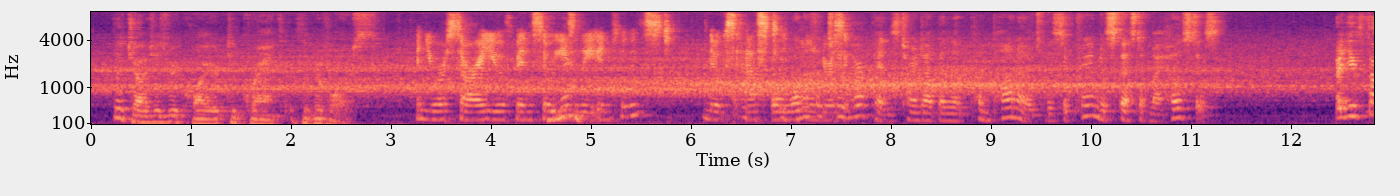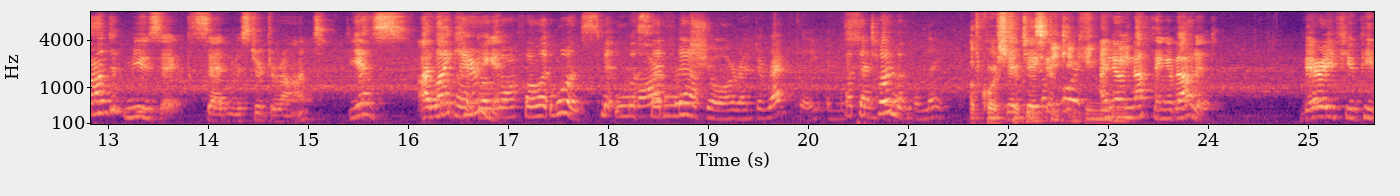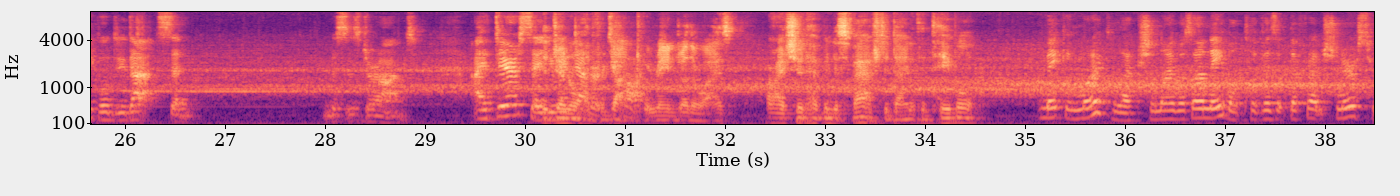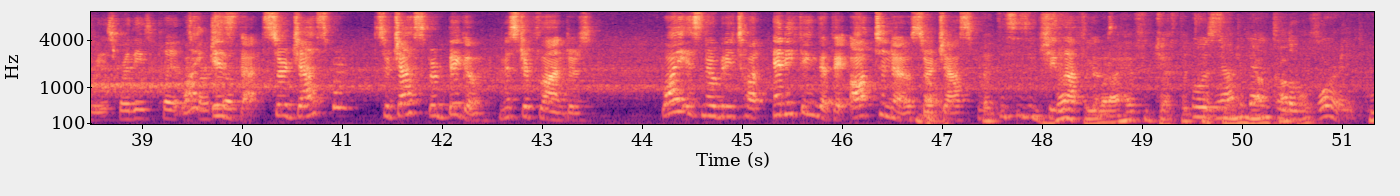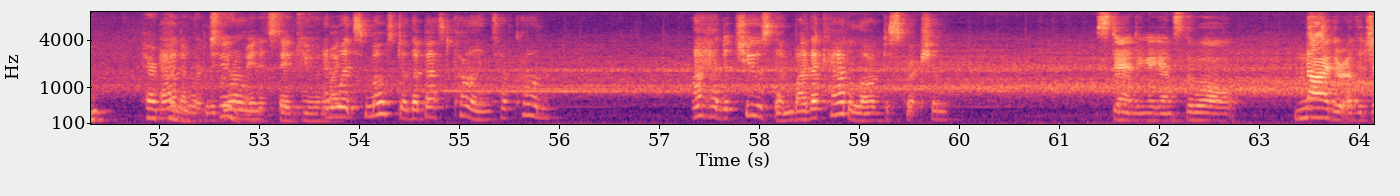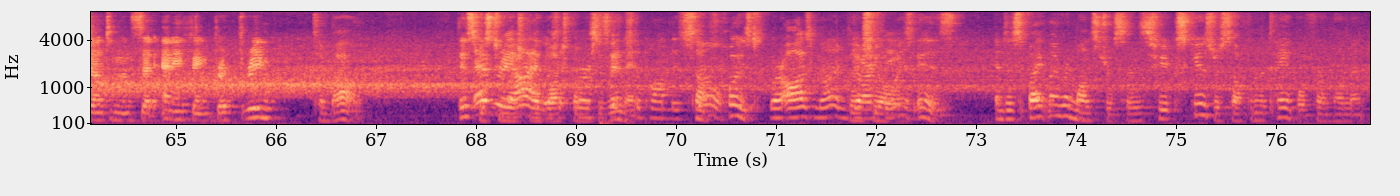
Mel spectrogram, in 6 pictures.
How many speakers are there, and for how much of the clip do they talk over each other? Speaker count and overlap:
7, about 26%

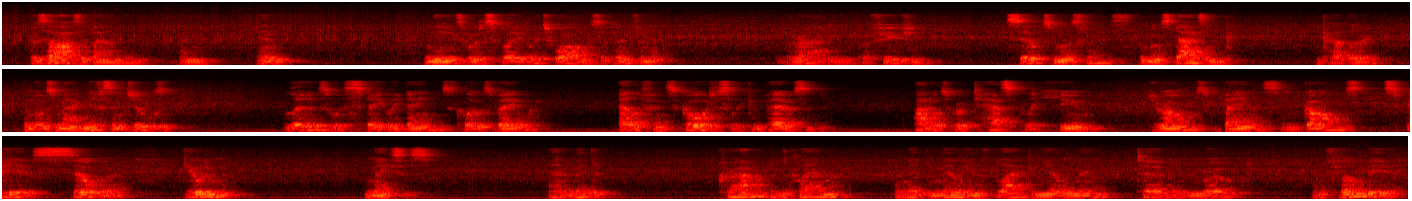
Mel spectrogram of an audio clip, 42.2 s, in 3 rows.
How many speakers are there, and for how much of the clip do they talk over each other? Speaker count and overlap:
1, no overlap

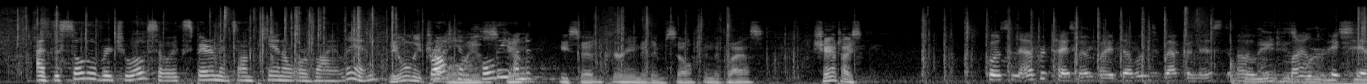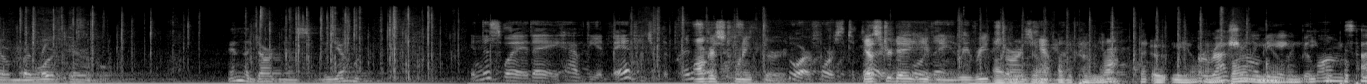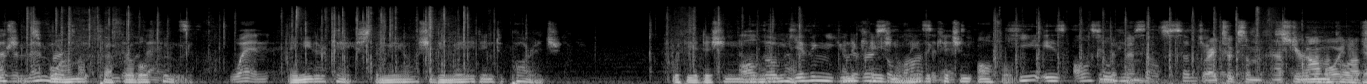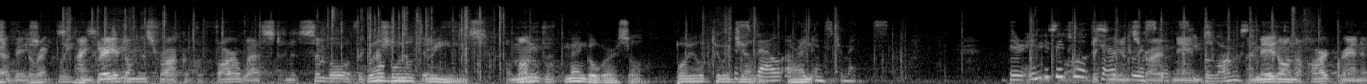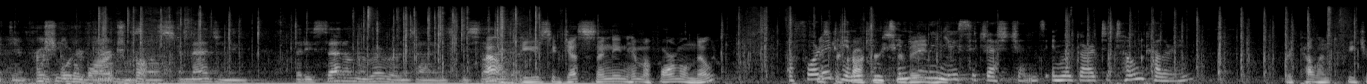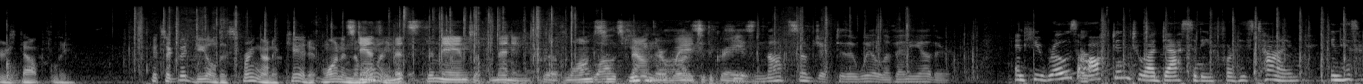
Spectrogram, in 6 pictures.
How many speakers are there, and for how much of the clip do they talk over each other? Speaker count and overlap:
8, about 39%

